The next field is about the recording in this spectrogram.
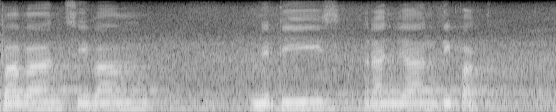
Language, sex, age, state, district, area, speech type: Maithili, male, 18-30, Bihar, Supaul, rural, spontaneous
